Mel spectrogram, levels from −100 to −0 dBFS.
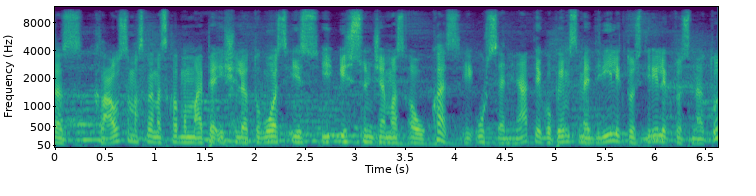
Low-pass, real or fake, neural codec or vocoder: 10.8 kHz; fake; vocoder, 24 kHz, 100 mel bands, Vocos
